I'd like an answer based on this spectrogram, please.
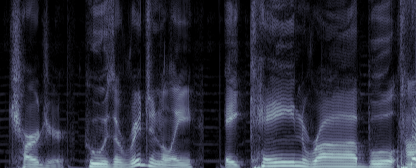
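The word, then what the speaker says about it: Kane-Ra: I've heard a couple of different pronunciations. I' I've heard Kane Raw. Um, I'm personally partial to Kane Ra. I think that sounds fun.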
